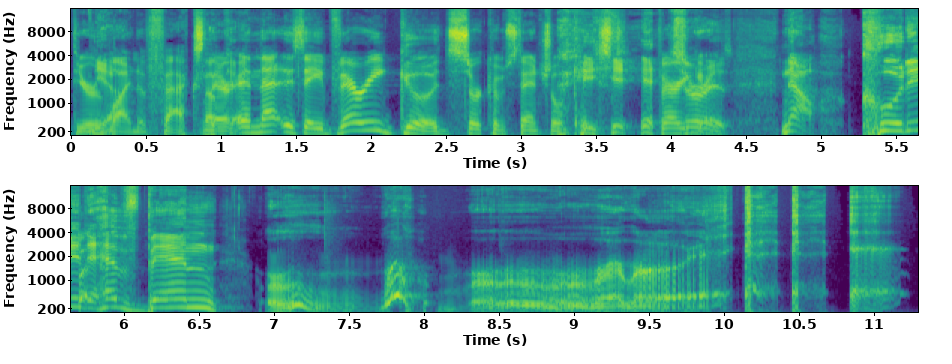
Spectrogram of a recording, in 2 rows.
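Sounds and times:
speech: 0.0s - 10.2s, 10.8s - 11.2s
person imitating raccoon dog grunts, growls and groan: 7.0s - 11.2s
person coughing: 9.9s - 11.2s.

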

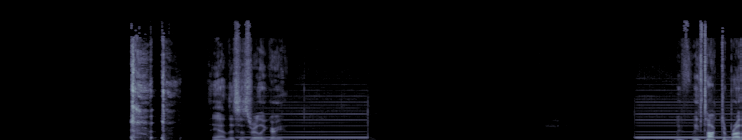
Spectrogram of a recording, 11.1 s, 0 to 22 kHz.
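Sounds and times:
speech: 3.2s - 4.4s, 10.2s - 11.1s
steady electronic telephone ringback tone: 3.7s - 5.6s, 9.6s - 11.1s.

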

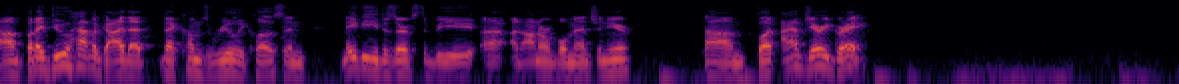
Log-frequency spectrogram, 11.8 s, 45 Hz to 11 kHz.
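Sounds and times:
speech: 0.0s - 6.4s, 7.0s - 8.7s
faint computer keyboard key clicks: 9.5s - 11.7s.

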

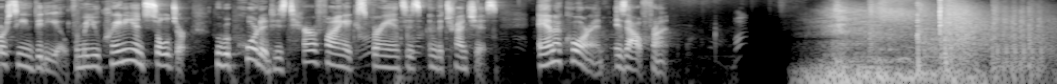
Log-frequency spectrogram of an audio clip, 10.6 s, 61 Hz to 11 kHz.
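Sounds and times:
speech: 0.0s - 6.8s
heavy booming battlefield blasts and rumbling low thuds: 8.0s - 10.5s
sharp cracking outgoing gunshots on a battlefield: 9.2s - 10.5s.

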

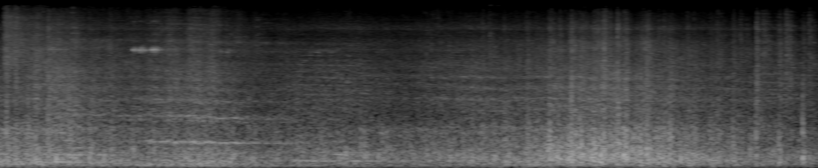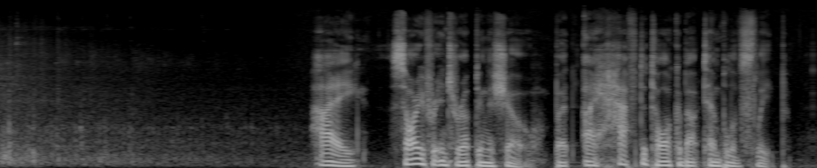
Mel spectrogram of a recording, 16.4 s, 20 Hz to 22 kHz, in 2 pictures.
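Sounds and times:
moving train rumbling: 0.0s - 9.2s
faint metallic squeals of train: 1.3s - 3.4s
speech: 11.4s - 16.1s.

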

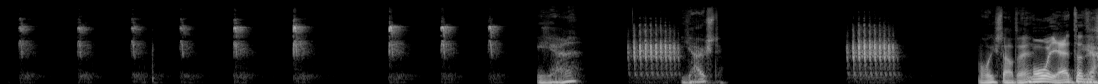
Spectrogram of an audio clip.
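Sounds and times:
great spotted woodpecker sharp high kik calls played back: 0.0s - 3.2s, 3.9s - 5.2s, 6.3s - 6.9s, 8.5s - 9.1s
speech: 5.4s - 5.9s, 6.8s - 7.3s, 9.8s - 10.9s.

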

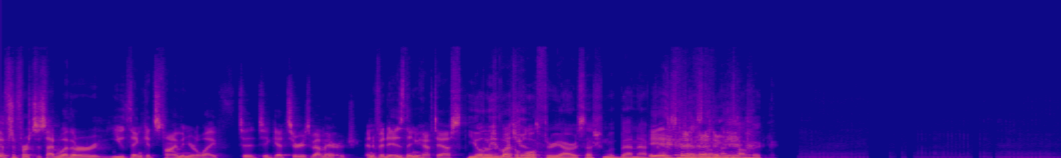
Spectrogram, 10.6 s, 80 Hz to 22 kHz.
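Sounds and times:
speech: 0.0s - 7.8s
laughter: 6.5s - 7.8s
cat purring in someone's lap: 8.0s - 10.5s.

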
